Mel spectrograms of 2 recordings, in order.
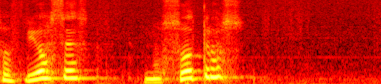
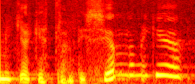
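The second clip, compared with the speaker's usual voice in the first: much higher, pleading disbelief; incredulous protest; 12 semitones higher than usual. Retold or imitated. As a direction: cry out like a shocked contemporary. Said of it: "muchos dijeron".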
